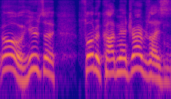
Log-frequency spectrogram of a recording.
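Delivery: lightly mock his excuse up high; evasive driver.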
